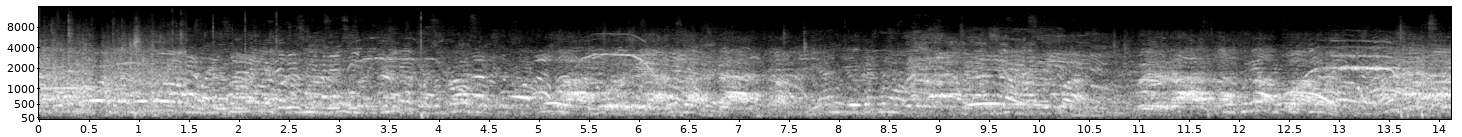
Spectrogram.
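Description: Men shout and call to each other across an outdoor football pitch.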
